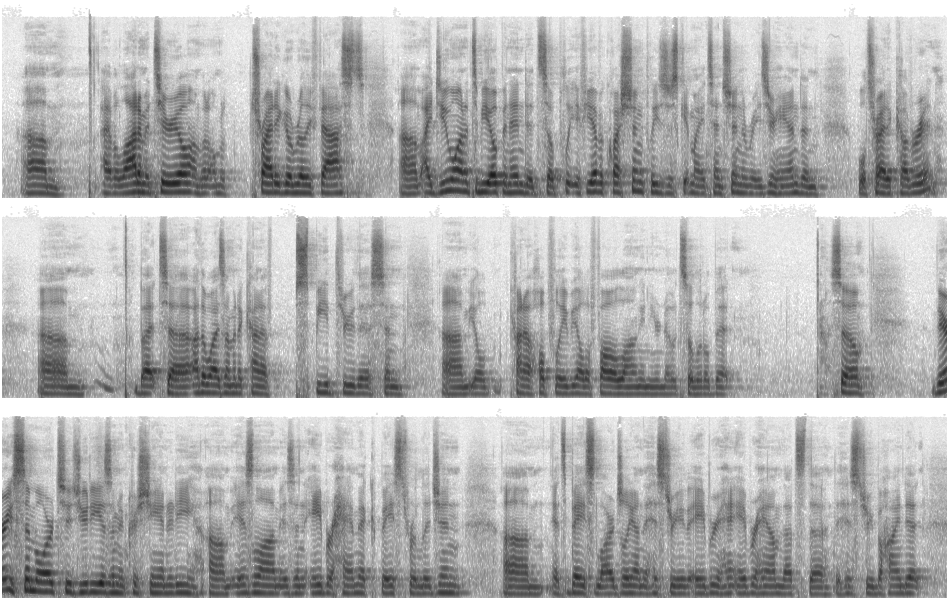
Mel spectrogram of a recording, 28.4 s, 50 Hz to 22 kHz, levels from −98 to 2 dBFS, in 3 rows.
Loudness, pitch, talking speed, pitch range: -23 LUFS, 150 Hz, 220 wpm, 145-165 Hz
